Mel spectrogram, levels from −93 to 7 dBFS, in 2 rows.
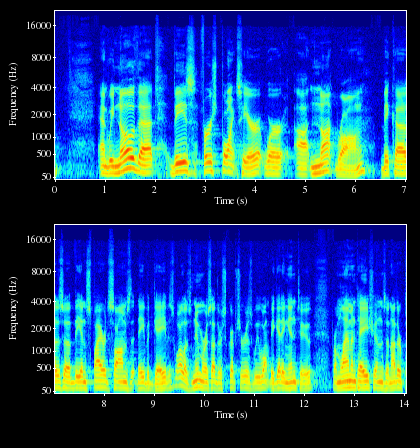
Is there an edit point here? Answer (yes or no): no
